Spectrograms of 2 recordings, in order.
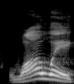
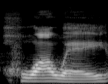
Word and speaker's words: Huawei: Huawei can build chips, not Huawei or it's pronounced Huawei."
